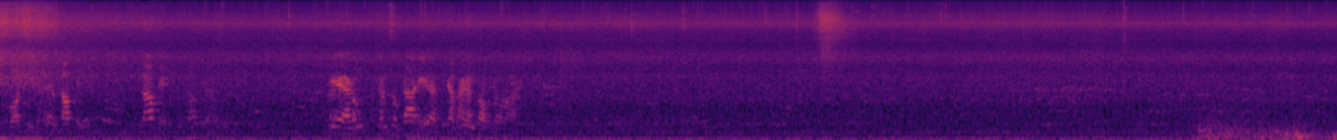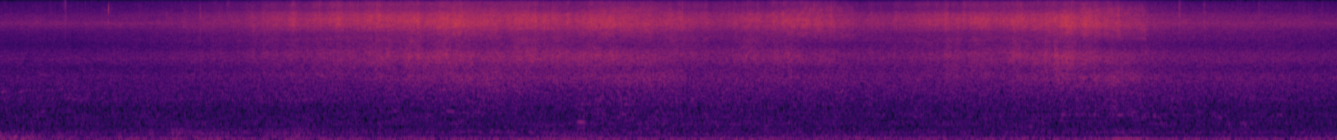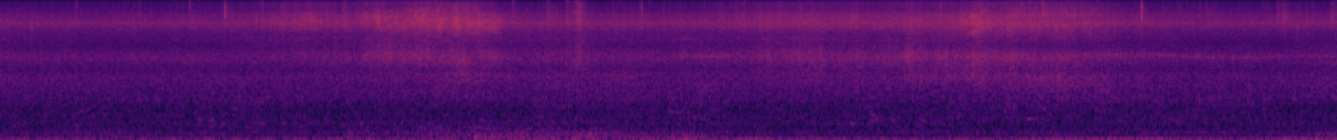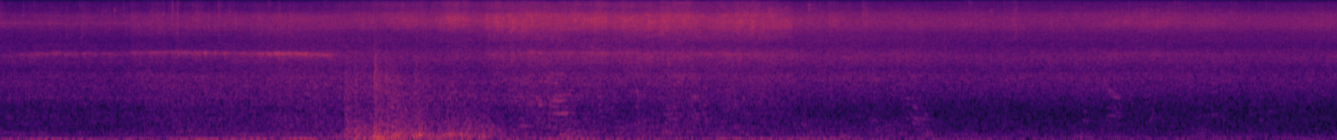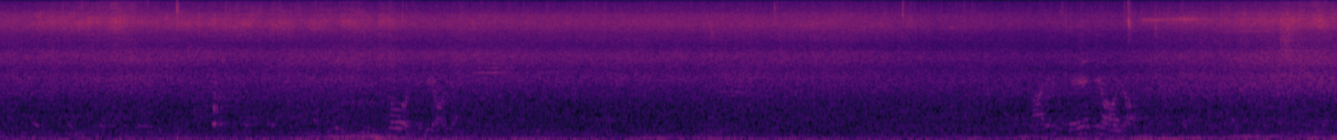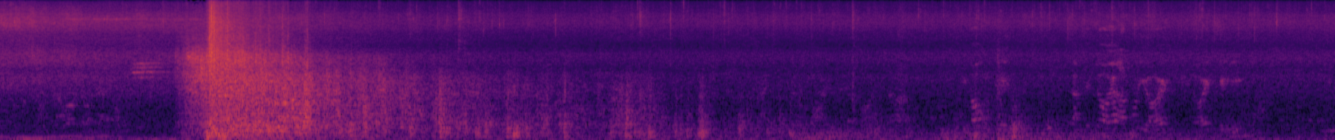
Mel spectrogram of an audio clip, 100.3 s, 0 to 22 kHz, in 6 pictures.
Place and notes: Zhongshan District, Taipei - Thunderstorm
In front of the entrance convenience stores, Sony PCM D50 + Soundman OKM II
台北市 (Taipei City), 中華民國, 6 July, 14:37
